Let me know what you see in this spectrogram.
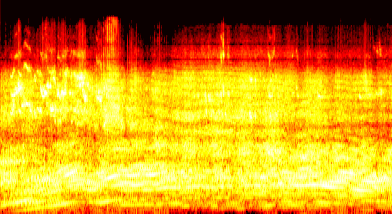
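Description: Chevrolet Camaro's engine revved hard while it spins donuts, its rear tyres spinning and squealing on the asphalt. The revs climb over the first second, then hold high and waver.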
